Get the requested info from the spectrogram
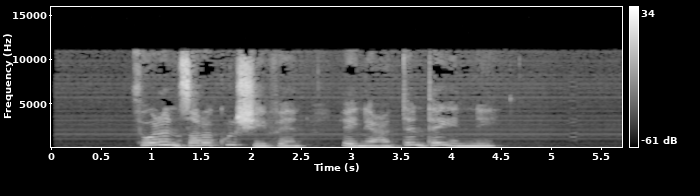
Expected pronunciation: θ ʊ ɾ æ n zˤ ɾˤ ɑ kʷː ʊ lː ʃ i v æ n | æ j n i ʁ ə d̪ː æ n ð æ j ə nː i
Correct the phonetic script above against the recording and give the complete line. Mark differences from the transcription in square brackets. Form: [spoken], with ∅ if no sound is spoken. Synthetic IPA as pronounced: θ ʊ ɾ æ n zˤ ɾˤ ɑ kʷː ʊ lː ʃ i v æ n | æ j n i [ʕ] ə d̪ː æ n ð æ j ə nː i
